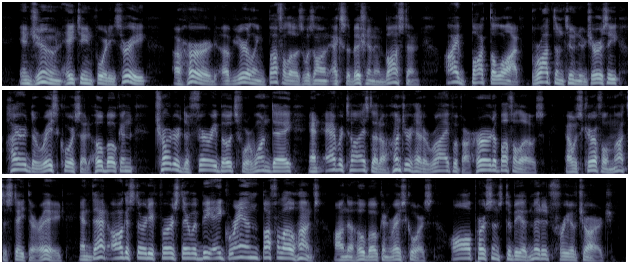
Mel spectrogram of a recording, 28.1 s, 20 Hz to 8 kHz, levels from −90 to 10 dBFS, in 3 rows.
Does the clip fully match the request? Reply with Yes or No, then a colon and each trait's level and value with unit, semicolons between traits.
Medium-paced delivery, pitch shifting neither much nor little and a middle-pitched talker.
No: average, 170 wpm; wide, 6.1 semitones; medium, 145 Hz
